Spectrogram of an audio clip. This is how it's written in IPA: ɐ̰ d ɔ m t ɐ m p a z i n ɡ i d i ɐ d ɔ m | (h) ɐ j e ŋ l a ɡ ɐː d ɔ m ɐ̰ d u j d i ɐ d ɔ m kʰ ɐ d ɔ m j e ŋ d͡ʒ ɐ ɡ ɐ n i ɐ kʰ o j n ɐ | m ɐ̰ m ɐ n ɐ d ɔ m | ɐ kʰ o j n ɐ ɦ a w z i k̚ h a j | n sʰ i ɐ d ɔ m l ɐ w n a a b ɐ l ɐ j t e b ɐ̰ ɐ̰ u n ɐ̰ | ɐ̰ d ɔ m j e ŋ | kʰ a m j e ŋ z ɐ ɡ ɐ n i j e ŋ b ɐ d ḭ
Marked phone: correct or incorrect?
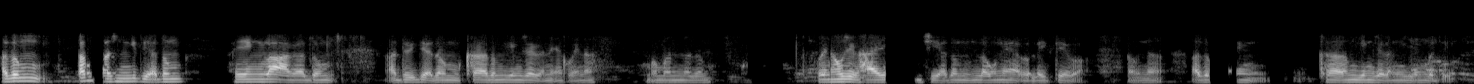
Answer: correct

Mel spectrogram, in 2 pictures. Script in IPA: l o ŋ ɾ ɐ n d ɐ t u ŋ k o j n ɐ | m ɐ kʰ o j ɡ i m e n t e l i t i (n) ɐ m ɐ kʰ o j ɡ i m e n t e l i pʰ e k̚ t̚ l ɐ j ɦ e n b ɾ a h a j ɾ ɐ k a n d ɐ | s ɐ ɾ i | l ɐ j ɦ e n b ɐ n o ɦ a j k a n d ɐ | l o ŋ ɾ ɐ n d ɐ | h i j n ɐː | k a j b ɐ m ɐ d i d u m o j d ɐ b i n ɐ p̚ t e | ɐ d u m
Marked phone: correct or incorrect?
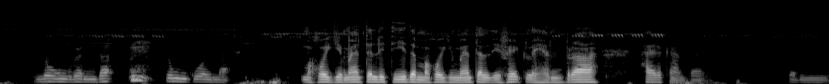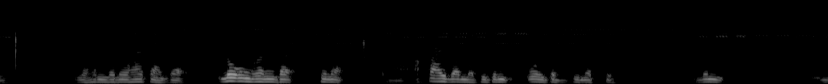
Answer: incorrect: d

